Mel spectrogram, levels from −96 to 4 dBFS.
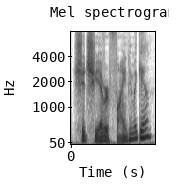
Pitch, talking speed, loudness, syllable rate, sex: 125 Hz, 215 wpm, -16 LUFS, 5.1 syllables/s, male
